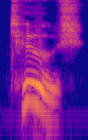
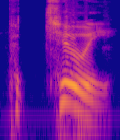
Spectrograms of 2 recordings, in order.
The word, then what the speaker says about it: Ptuj: Tuj. Tuj, Slovenia. Let's see. It's Ptuj.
